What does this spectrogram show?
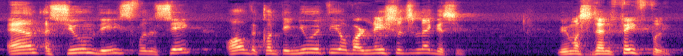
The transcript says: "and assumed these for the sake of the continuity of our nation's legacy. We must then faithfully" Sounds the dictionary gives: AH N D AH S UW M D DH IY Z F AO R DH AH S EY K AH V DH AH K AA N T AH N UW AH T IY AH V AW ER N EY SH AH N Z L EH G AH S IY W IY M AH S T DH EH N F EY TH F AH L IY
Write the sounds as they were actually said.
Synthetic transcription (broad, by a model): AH N D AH S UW M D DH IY S F AO R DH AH S EY K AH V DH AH K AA N T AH N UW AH T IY AH V AW ER N EY SH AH N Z L EH G AH S IY W IY M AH S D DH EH N F EY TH F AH L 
